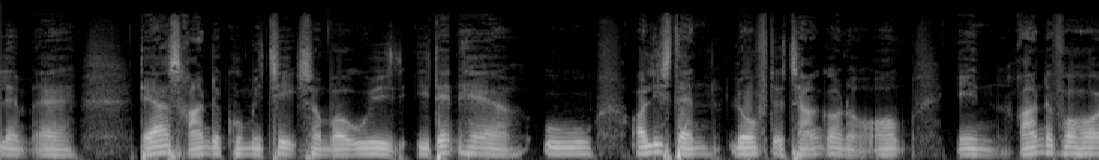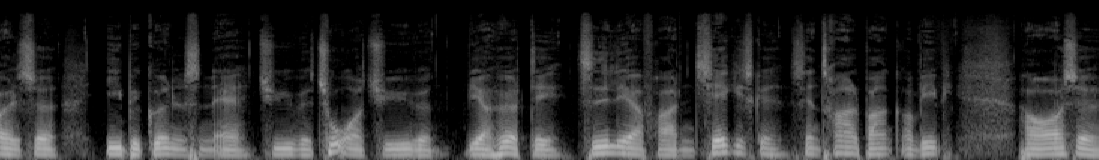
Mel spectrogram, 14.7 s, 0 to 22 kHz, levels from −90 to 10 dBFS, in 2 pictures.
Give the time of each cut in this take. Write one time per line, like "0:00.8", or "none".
0:10.4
